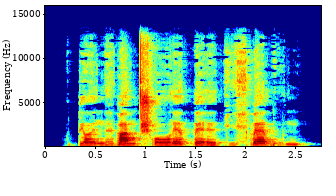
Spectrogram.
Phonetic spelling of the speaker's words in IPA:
pʲɔɪ̯nɛ̤ɓan t͡ʃʰoɾeə̯k͡pe ɾɪ ki̤xɓɛɓṳn

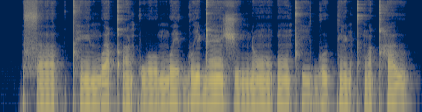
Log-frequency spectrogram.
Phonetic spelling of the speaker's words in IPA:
sɐ˩ | t̪ʰẽ˩ŋʷɛ˥˩qʼɐ̃˩ kwo˩ŋʷe˧ ɡʷi˧˥˧ɖɛ̃˧˥˧ʃɯ˩ŋɳõ˥˩ | õ˧t̪ʰi˧ɡʷɯ˧ kẽ˩ɳkʷʰɐ̃˩qʰɯ˧˥˧

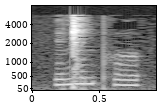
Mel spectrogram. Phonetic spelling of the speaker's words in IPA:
ɪŋ͡ǁɪn pʰʊ

